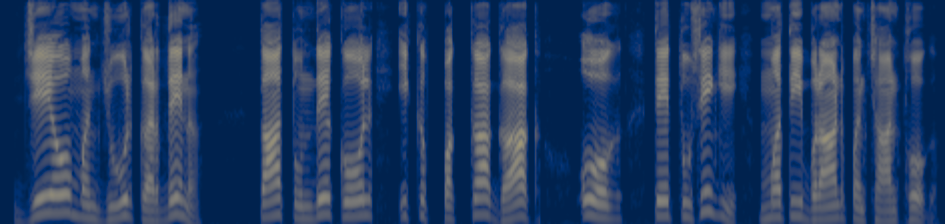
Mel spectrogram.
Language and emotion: Dogri, neutral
